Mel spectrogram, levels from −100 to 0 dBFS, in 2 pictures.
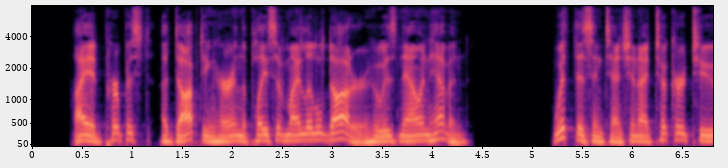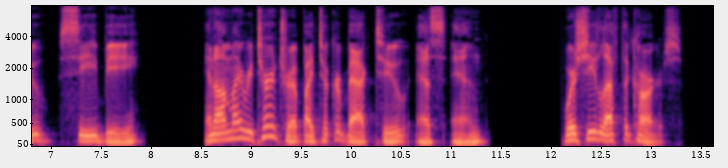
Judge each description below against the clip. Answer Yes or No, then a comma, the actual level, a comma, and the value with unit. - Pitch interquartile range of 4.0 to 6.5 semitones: Yes, average, 4.3 semitones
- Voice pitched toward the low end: Yes, low, 115 Hz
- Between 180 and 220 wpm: Yes, average, 190 wpm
